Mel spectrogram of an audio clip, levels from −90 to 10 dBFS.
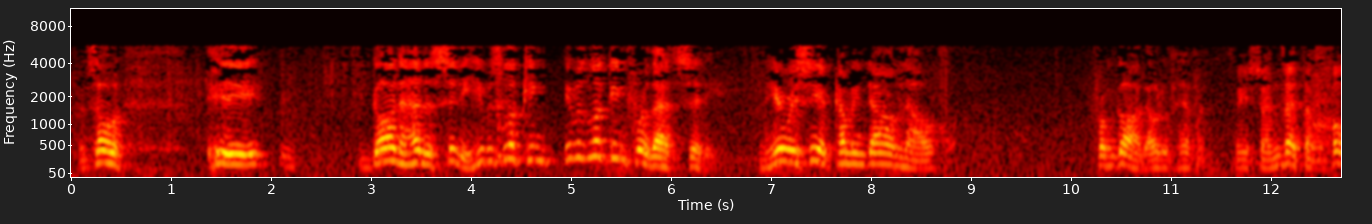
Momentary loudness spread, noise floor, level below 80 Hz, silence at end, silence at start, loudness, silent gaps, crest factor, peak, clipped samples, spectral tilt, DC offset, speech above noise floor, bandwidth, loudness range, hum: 19 LU; -62 dBFS; -70 dBFS; 0 s; 0.1 s; -29 LUFS; none; 18 dB; -12 dBFS; under 0.1%; -9.5 dB/octave; under 0.1%; 33 dB; 5.8 kHz; 7 LU; none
